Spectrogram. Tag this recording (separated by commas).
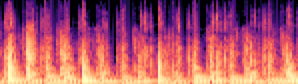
Strum, Musical instrument, Plucked string instrument, Guitar, Music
